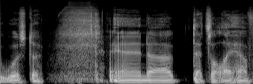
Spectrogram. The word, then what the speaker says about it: Worcester: So, that's why Worcester looks the way it does and it's pronounced Worcester, but Wooster. You got to drop the R, too. Wooster.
